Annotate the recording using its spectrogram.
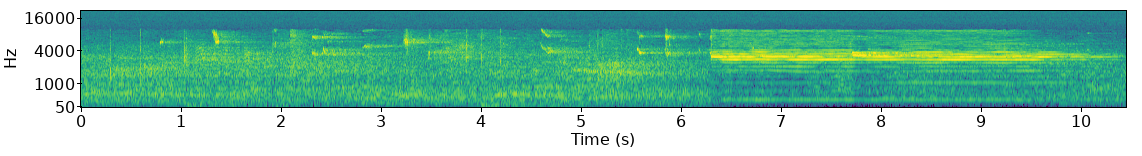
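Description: Faint sounds of a basketball game in a hall: sneakers squeaking in short chirps on the court over distant voices, then from about six seconds in a steady held tone of several pitches, like a horn, lasting about three seconds.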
